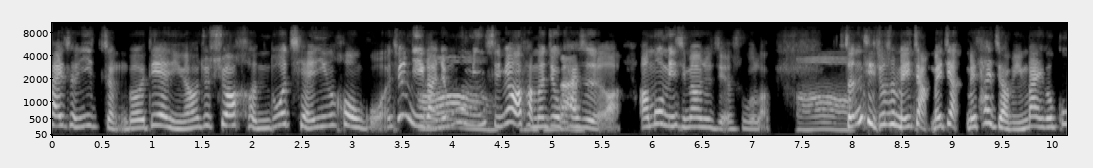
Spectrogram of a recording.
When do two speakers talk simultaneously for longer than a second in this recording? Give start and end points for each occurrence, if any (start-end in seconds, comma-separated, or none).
3.6-5.3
